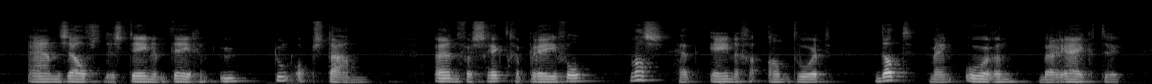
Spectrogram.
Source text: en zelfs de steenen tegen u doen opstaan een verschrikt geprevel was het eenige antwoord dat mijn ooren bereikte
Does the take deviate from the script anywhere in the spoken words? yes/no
no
